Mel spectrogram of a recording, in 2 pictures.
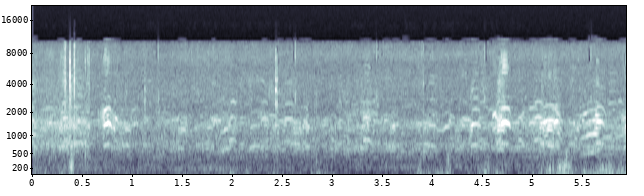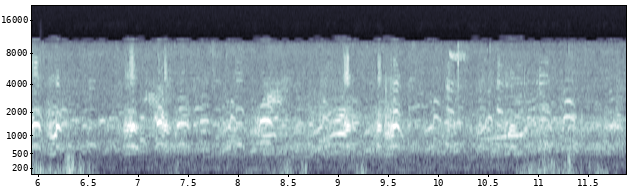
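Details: Many Canada geese flying in at Oak Hammock Marsh and Fort Whyte, their honking merging into a steady clamour that runs the whole length, with intermittent low thumps and wind-like rumbles underneath.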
